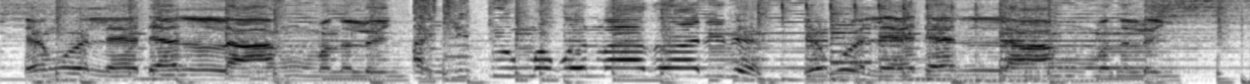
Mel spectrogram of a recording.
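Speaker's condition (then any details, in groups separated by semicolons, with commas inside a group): No condition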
